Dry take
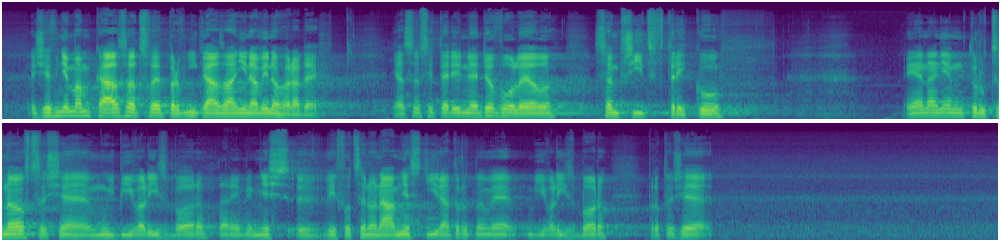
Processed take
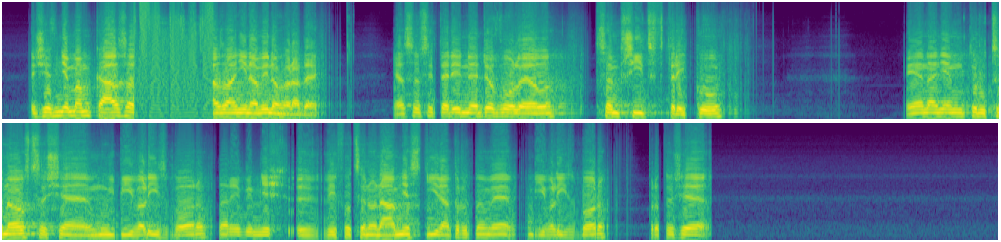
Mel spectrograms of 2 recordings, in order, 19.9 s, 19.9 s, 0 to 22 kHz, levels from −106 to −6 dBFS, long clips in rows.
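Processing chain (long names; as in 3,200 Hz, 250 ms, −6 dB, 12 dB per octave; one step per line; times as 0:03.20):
0:12.22–0:12.93: loudspeaker in its box 240–3,000 Hz, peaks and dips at 280 Hz +8 dB, 590 Hz −7 dB, 2,800 Hz +5 dB
leveller curve on the samples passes 5
0:01.31–0:02.11: every bin compressed towards the loudest bin 10 to 1
level +3 dB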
